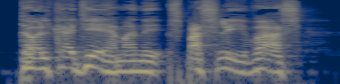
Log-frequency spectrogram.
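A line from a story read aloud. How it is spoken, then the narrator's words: Hoarse croak. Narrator (Russian): прохрипел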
